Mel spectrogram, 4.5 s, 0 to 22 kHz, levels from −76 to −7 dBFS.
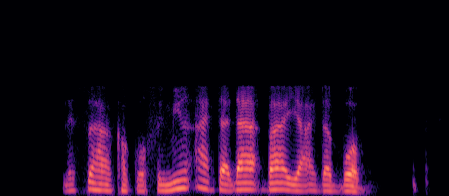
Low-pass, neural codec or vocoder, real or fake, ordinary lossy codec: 3.6 kHz; codec, 16 kHz in and 24 kHz out, 0.4 kbps, LongCat-Audio-Codec, fine tuned four codebook decoder; fake; AAC, 32 kbps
